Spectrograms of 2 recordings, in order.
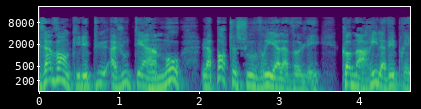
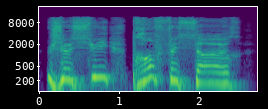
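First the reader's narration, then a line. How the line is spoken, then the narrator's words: Roaring. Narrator (French): rugit-il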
